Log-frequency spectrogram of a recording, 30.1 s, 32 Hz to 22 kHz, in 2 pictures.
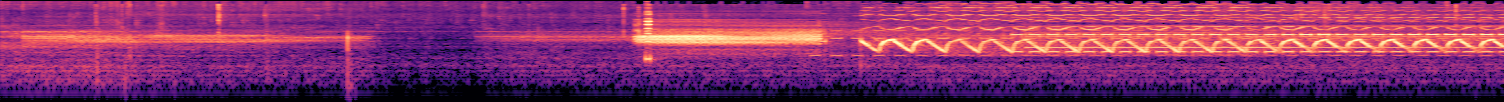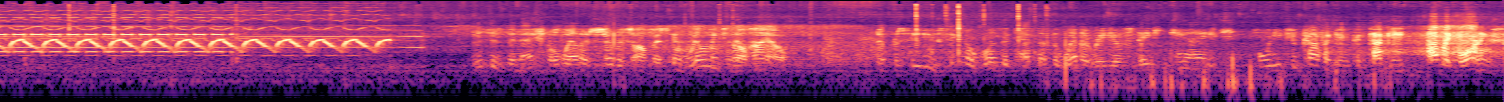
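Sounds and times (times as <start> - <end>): steady warning alarm tone: 0.0 - 3.8, 4.8 - 19.5
warbling alarm siren: 0.0 - 3.8, 4.8 - 19.5
screeching digital data burst: 6.4 - 8.3.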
